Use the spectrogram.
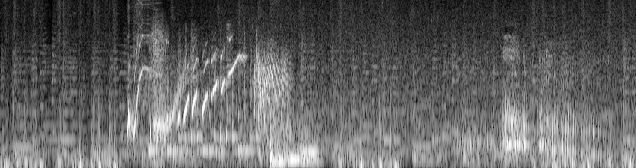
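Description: A cartoon lion lets out a loud, close roar mixed with springy, sliding boing effects and playful music, the roar swelling and bending in pitch before fading into a softer musical tail.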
